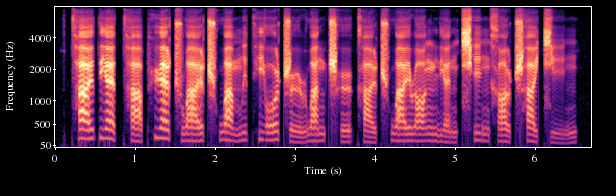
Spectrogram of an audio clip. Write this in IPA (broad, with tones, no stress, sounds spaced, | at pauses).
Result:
t̪ʰ a˥ ɪ̯ t̪ j ɛ˥˩ t̪ʰ ä˨˩ pʰ ɥ ɛ˥˩ ʈ͡ʂ w a˧˥ ɪ̯ ʈ͡ʂʰ w ä˥˧ m i˥˩ t̪ʰ j o˥ ʊ̯ ʈ͡ʂ ɻ̩˨˩ ɻ w a˥ n ʈ͡ʂʰ ɻ̩˧˥ kʰ a˨˩ ɪ̯ ʈ͡ʂʰ w a˥ ɪ̯ ɻ ɑ˥ ŋ n̪ j ɛ˨˩ n t͡ɕʰ i˥˧ ŋ x ɑ˥˧ ʊ̯ ʈ͡ʂʰ a˥˩ ɪ̯ t͡ɕ i˨˩˦ ŋ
